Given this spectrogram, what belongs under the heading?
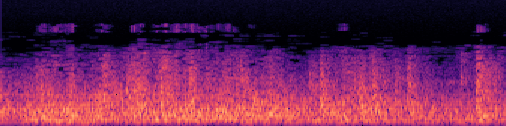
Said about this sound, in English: They prepared the blasting powder, lit the fuse, then stood back, waiting for the explosion. It'll blow up in just a second,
